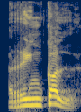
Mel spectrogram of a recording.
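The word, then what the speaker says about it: wrinkle: लिखना देखिए यहां पे रिंकल डब्लू आर आई एन के एल ए रिंकल रिंकल का मतलब होता है झुरिया देखिए यहां पे यहां पे डब्लू जो है ना साइलेंट रहेगा ठीक है ध्यान रखिएगा डब्लू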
